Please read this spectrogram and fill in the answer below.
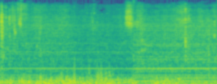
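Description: Steady low hum of an idling motorboat, with irregular wind rumble buffeting the microphone.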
